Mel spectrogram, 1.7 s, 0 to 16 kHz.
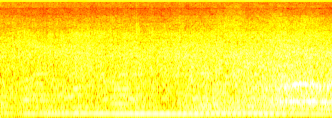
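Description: Rallycross cars race at a 1994 European Rallycross Championship round in Ireland, a sustained engine drone with a steady low tone under braking into a hairpin, heard at moderate distance beneath commentary.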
